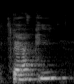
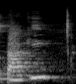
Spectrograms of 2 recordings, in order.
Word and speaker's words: Baki: encourage transparency Mr Becky is that did I say it right you're close close backy yeah my name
